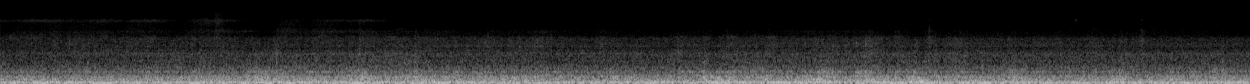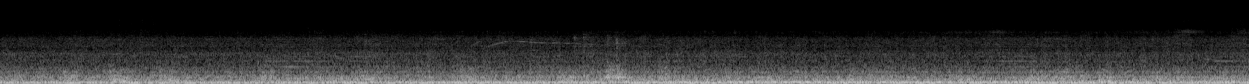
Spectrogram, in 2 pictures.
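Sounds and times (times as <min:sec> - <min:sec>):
train wheels rolling on rails: 0:00.0 - 0:24.9.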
